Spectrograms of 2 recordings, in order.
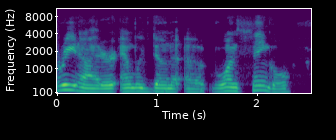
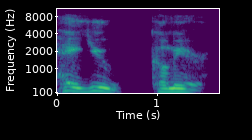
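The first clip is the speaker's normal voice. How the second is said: deep male cowboy-style voice, calling out. Retelling a voice heard on a recording played back: imitating a deep male cowboy voice. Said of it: "a deep male cowboy sounding type".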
